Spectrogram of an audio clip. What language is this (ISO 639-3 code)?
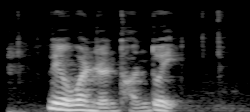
zho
